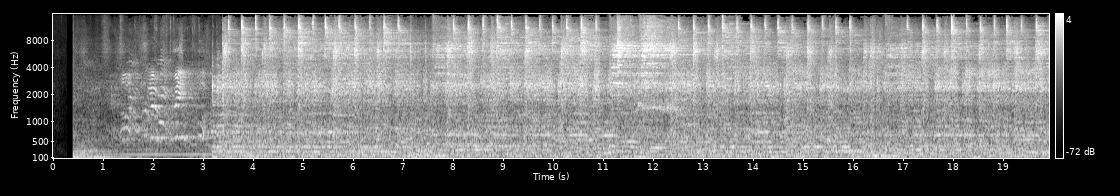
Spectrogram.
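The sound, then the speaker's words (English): A three-piece teen rock band plays live and loud, drums pounding steadily with distorted guitar, kicking in after a few seconds of murky crowd noise and continuing at full volume throughout. “Here's a three piece band from 14 years ago.”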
